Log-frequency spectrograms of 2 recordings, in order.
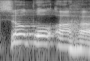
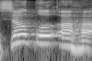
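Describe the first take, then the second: The two takes are said the same way.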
